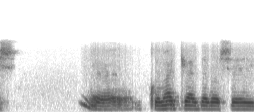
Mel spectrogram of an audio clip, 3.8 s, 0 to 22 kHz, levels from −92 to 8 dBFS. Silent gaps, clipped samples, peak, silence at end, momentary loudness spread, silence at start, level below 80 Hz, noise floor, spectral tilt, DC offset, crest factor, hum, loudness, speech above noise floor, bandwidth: none; under 0.1%; -8 dBFS; 0 s; 12 LU; 0 s; -66 dBFS; -67 dBFS; -6 dB/octave; under 0.1%; 16 dB; none; -24 LUFS; 44 dB; 5 kHz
